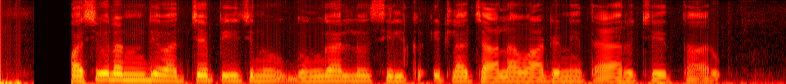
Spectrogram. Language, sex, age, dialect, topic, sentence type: Telugu, male, 18-24, Telangana, agriculture, statement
